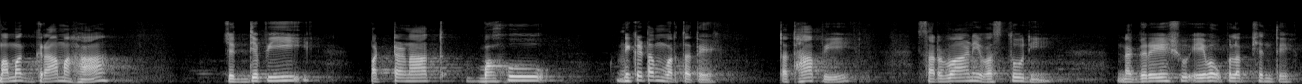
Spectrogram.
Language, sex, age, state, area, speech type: Sanskrit, male, 30-45, Rajasthan, urban, spontaneous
